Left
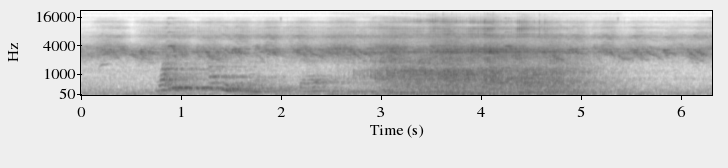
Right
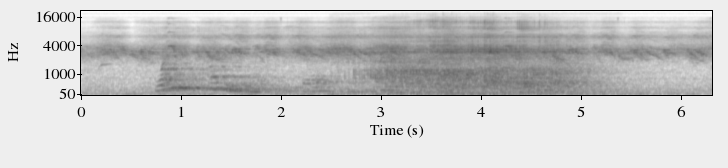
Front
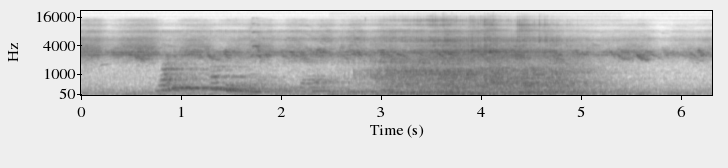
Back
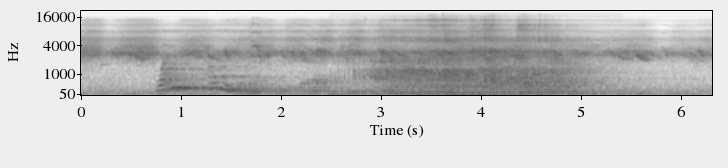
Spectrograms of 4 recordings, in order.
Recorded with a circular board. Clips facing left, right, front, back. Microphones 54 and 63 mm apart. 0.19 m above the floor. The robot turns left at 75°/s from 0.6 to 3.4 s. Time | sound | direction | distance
0.7 | a woman speaking | 145° right | 3.5 m
2.5 | a zipper | 140° right | 1.5 m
